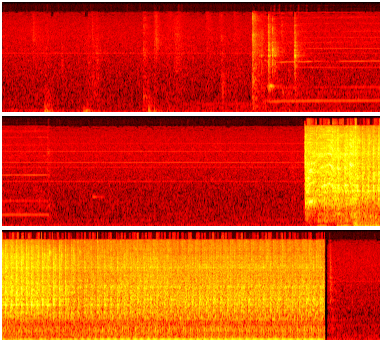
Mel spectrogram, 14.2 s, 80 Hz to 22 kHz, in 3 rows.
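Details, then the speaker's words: 2015 Polaris RZR 4 1000 (XP 4 1000) at start-up: quiet clicks and priming hum, then the engine fires and runs loud with a clattery rattle, happening almost every start; owner suspects the cam chain tensioner, to be replaced. "if your car sounds like this when you start it up you need to fix your camchain tensioner"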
